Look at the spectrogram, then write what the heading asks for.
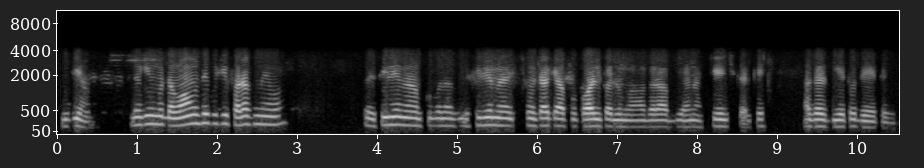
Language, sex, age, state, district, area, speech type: Urdu, male, 30-45, Telangana, Hyderabad, urban, conversation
